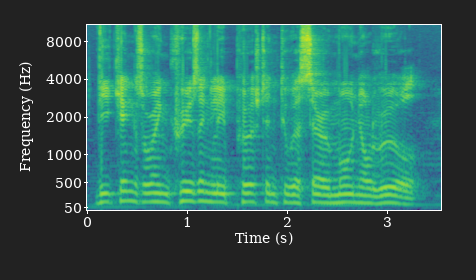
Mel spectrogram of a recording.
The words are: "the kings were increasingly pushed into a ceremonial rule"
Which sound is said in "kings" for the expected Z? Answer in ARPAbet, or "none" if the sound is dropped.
Z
